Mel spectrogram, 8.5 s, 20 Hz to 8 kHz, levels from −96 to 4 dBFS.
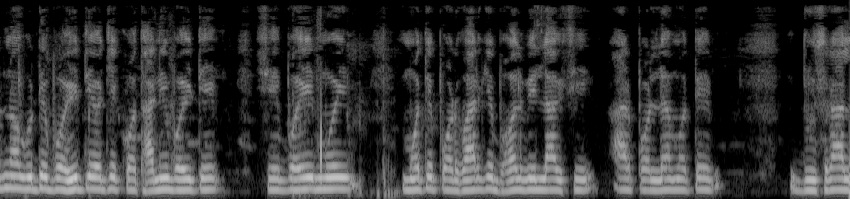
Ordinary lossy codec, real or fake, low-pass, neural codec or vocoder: MP3, 48 kbps; real; 7.2 kHz; none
